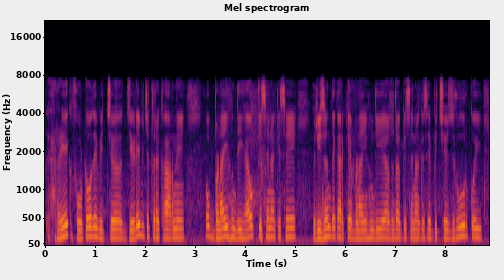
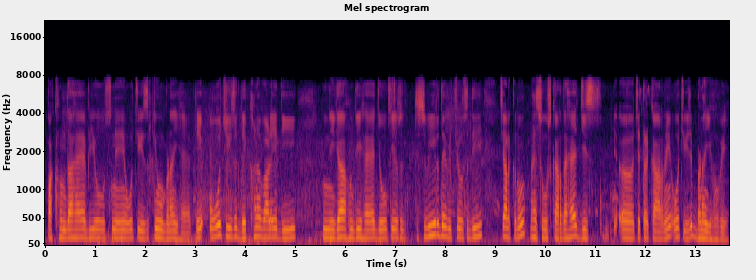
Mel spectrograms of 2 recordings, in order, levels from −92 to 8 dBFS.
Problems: none marked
